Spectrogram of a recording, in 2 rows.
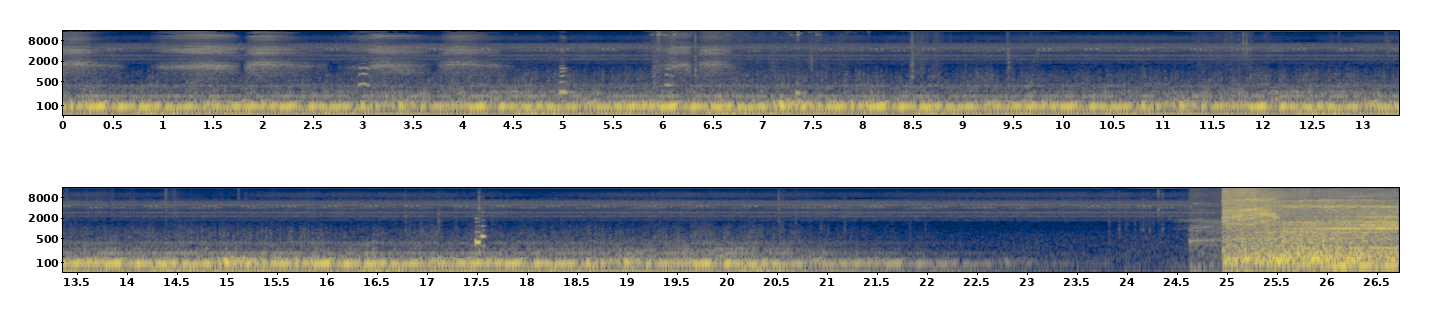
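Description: Horror film score: a loud, steady low rumbling drone with thin sustained high tones above it. It fades away about 21 s in, and a sudden loud stinger crashes in about 25 s in.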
